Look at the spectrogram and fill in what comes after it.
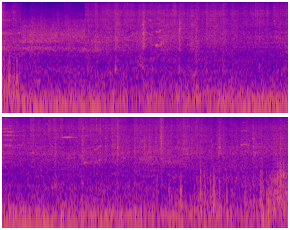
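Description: Freight train of tank cars rolling past, a steady rumble of wheels on rail with scattered clicks from the wheels.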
